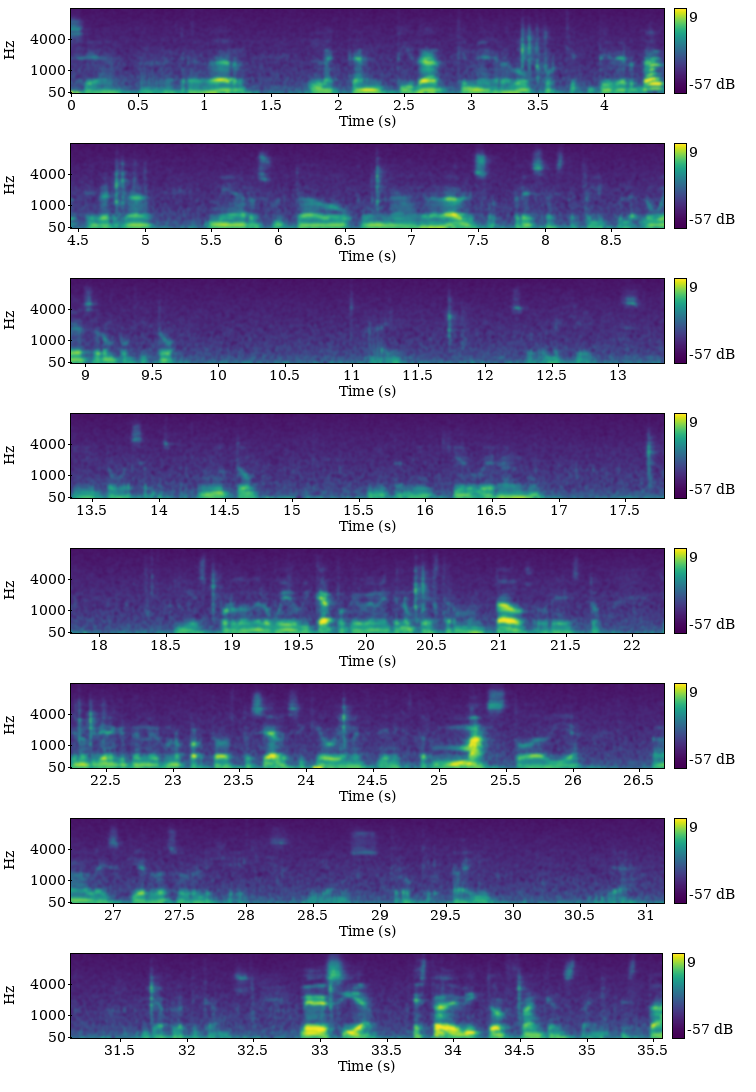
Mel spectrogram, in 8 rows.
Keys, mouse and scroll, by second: 0.4 click, 3.3 alt+Tab, 4.7 alt+Tab, 5.1-5.5 scroll down 2, 5.7 middle click, 6.5 shift+middle click, 7.4 shift+middle click, 8.8-10.9 drag, 11.4 s, 12.8 click, 13.4 click, 14.1-14.9 scroll down 1, 15.0-16.6 drag, 16.7-17.3 scroll up 1, 17.5 shift+click, 18.1-18.5 shift+scroll up 1, 18.6 shift+middle click, 20.3 alt+Tab, 22.3 alt+Tab, 23.3 middle click, 24.1 shift+scroll up 2, 26.0-27.8 drag, 29.5-31.0 drag, 31.0-31.4 scroll up 2, 31.5 shift+middle click, 32.3-32.7 shift+scroll up 3, 32.8 shift+middle click, 34.3 shift+middle click, 35.2 middle click.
